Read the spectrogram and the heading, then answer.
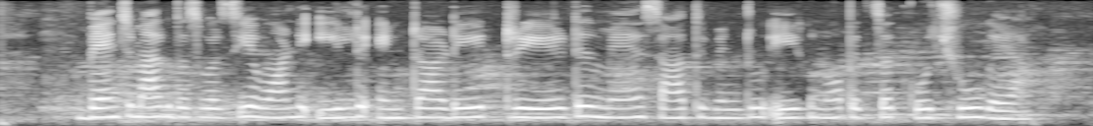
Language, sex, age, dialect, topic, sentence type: Hindi, female, 36-40, Kanauji Braj Bhasha, agriculture, statement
